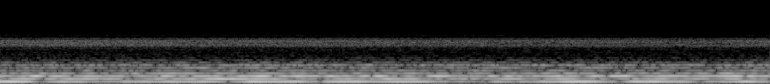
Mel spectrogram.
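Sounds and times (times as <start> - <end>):
chorus of voices: 0.0 - 7.6.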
